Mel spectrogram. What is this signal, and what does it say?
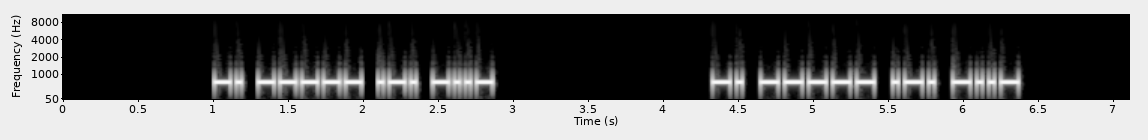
Morse code, heard as a keyed tone, about 29 wpm, 700 Hz. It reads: N0RX N0RX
